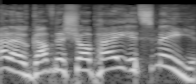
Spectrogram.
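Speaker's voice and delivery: put-on American faking British accent. Mocking a movie villain's accent: stereotypical fake English accent. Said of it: "the stereotypical American impersonating an English person accent".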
